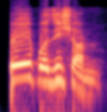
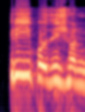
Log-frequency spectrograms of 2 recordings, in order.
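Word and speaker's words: preposition: প্রেপজিশন, পদান্বয়ী অব্যয়। আমরা কিন্তু প্রিপজিশন বলি, আসলে কিন্তু এটা প্রিপজিশন না, ওটা প্রেপজিশন। নাম্বার 7.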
